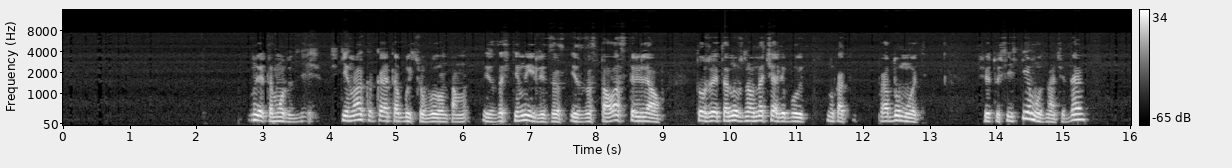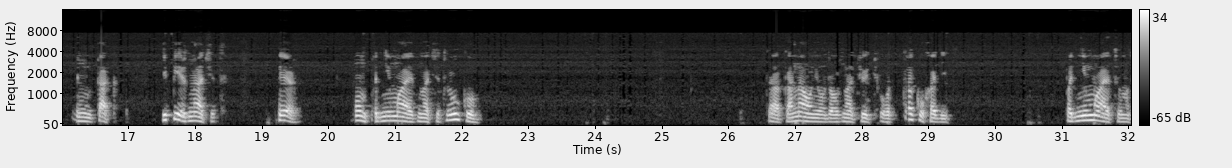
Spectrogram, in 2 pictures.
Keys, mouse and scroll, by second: 3.3-4.4 middle drag, 17.8 click, 19.3 r, 21.0 g, 24.3-26.3 middle drag, 27.2 g, 28.5-29.5 middle drag, 29.4 scroll down 1, 30.8 click, 31.5 r.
